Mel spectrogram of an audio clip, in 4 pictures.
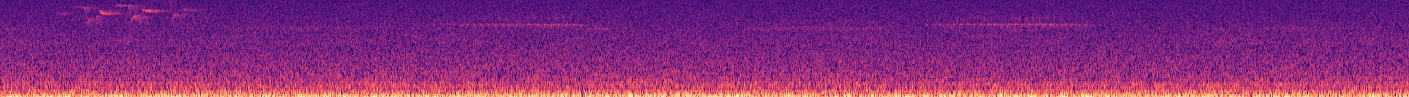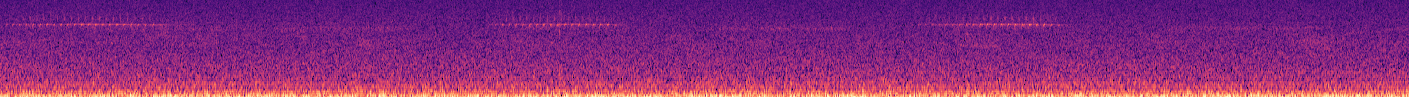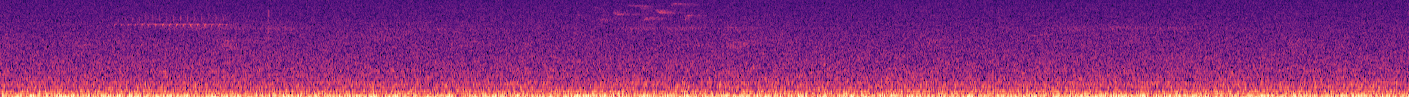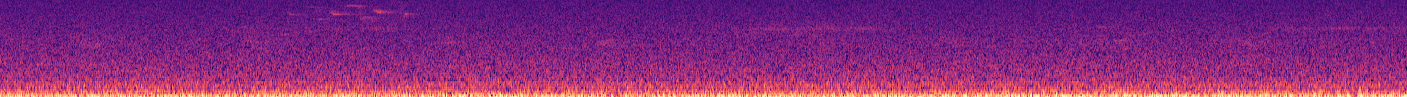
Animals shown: Blackburnian Warbler (Setophaga fusca), Dark-eyed Junco (Junco hyemalis)

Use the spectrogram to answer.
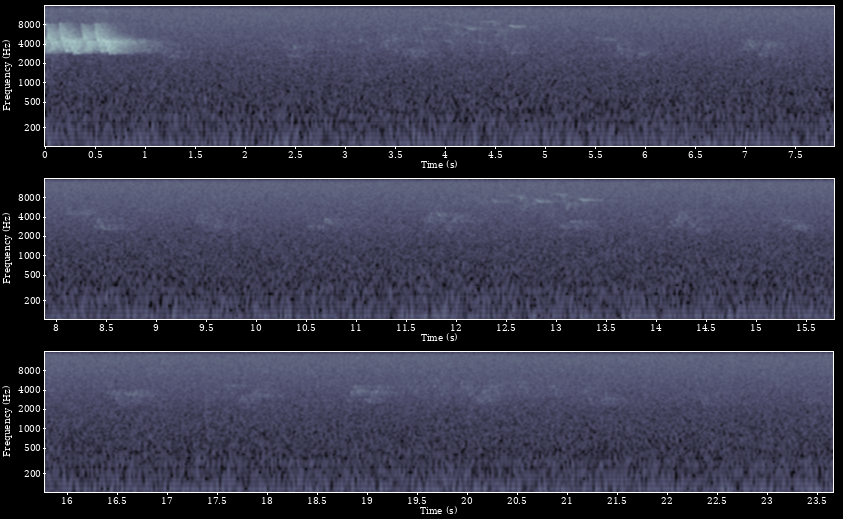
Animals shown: Red-eyed Vireo (Vireo olivaceus), Blackburnian Warbler (Setophaga fusca), Ovenbird (Seiurus aurocapilla)

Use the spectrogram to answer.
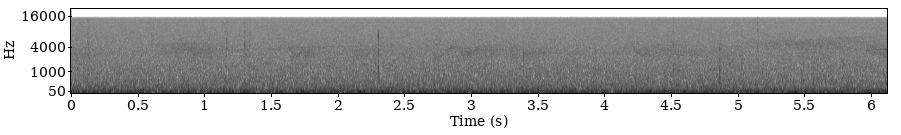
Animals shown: Red-eyed Vireo (Vireo olivaceus)

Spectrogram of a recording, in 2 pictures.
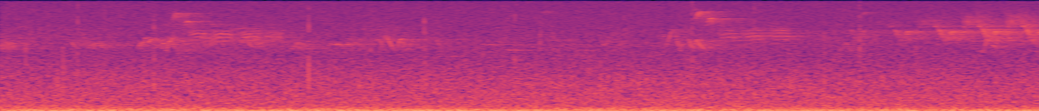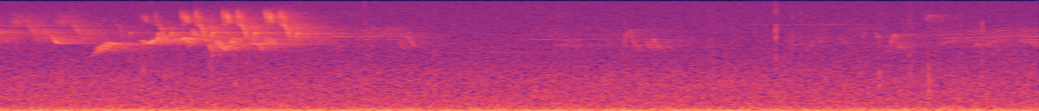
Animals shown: Red-eyed Vireo (Vireo olivaceus), Ovenbird (Seiurus aurocapilla), Scarlet Tanager (Piranga olivacea), Hermit Thrush (Catharus guttatus), Black-capped Chickadee (Poecile atricapillus)

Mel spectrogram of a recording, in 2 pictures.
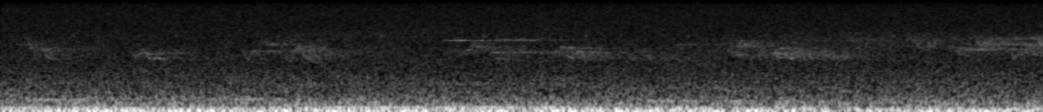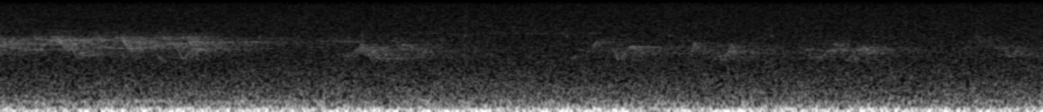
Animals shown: Winter Wren (Troglodytes hiemalis), Red-eyed Vireo (Vireo olivaceus), Black-throated Green Warbler (Setophaga virens), Ovenbird (Seiurus aurocapilla)

